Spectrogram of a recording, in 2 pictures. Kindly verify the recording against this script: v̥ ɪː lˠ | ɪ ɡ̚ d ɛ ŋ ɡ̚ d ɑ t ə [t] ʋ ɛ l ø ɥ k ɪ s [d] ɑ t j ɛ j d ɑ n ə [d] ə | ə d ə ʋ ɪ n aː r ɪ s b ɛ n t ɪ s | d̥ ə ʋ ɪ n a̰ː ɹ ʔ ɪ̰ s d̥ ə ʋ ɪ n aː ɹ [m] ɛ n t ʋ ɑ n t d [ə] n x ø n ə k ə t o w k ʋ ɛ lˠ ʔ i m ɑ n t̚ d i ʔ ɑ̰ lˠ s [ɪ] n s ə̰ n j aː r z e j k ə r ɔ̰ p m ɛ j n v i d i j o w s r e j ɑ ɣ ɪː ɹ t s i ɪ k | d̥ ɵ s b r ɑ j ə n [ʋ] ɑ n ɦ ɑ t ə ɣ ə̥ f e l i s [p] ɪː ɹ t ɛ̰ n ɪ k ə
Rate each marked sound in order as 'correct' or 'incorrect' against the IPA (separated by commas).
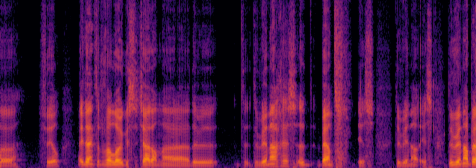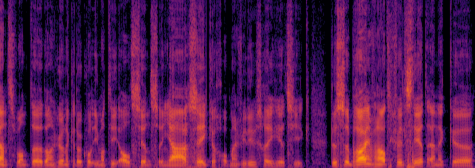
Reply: correct, correct, correct, incorrect, incorrect, correct, incorrect, incorrect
